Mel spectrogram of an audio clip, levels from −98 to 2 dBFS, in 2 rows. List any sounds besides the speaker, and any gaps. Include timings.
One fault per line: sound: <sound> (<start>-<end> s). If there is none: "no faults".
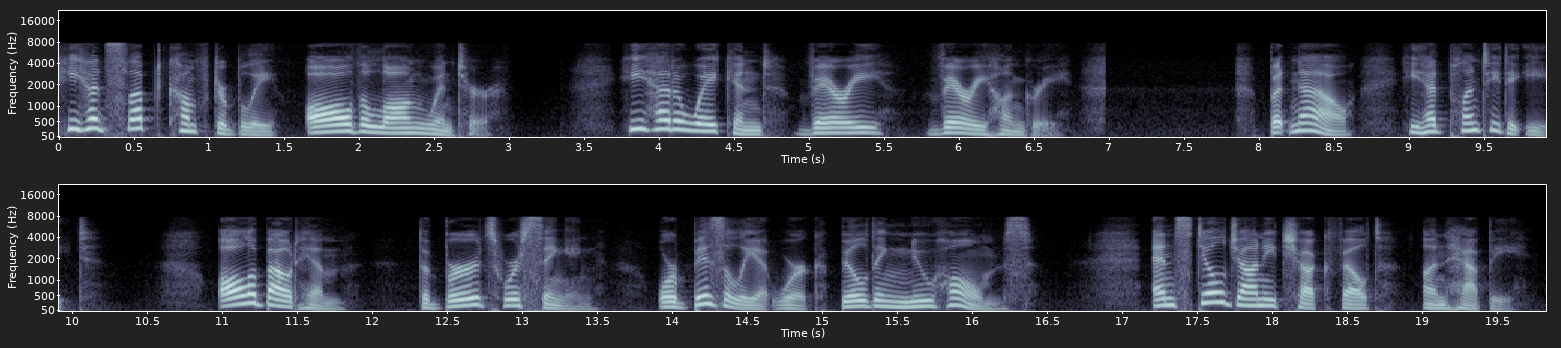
no faults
